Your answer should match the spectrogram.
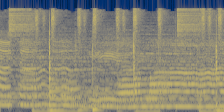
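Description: A woman sings a song with instrumental accompaniment and a regular drum beat. About halfway through she holds one long note.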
